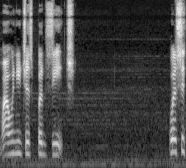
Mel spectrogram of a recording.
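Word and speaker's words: Tzeentch: Why would you just put Zech? What's the T? to make him look fancy. Well, there's other alphabets that have I know, but it's Zech, but the T is silent like Okay.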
